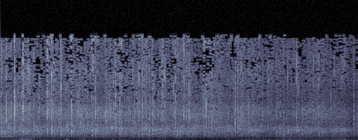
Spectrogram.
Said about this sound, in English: we want to clap. All right, let's clap.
